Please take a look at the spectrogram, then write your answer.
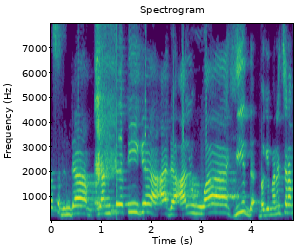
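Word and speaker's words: الواحد: Yang ketiga ada alwahid. Bagaimana cara membacanya yang benar?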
